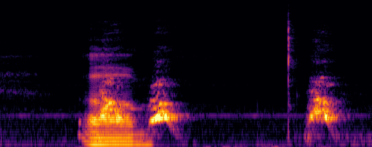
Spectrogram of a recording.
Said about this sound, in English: The weather radio goes off. The dogs, as you can hear, go crazy.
